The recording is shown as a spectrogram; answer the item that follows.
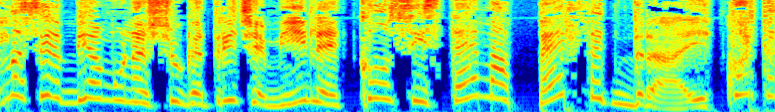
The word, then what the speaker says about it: Miele: E ricorda, si scrive Miele, ma si dice Miele.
